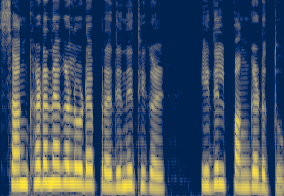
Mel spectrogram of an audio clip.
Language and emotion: Malayalam, neutral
